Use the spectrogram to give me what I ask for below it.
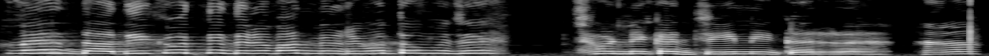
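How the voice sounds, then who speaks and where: A young actress in a TV sitcom playing a sly daughter who keeps covering up a trick. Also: female voice, very high voice, normal speed. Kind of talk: sitcom acting.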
